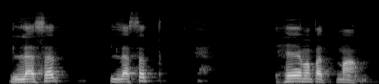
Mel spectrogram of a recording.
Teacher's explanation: ത് പ്ലസ് ഹേ, അപ്പം അത് ഒരുമിച്ച് വരുമ്പോൾ ധേ എന്നുള്ളൊരു ശബ്ദമാണ് വരിക. ആ ദായും ദായും പിന്നെ ധായും അത് ഒരുമിച്ച് ചൊല്ലുമ്പോൾ ശരിക്കും ധേ കണ്ഠം കൊണ്ട് ഉച്ചരിക്കുമ്പോൾ അങ്ങനെയാണ് സംസ്കൃതത്തിൽ ഈ ശ്ലോകങ്ങൾ എഴുതപ്പെട്ടിട്ടുള്ളത്.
